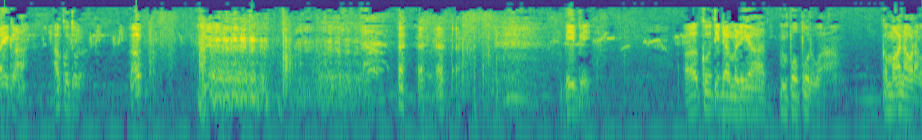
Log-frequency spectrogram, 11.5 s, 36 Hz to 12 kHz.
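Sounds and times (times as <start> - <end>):
speech: 0.0 - 7.6, 8.6 - 11.5
ridden horse neighing: 2.5 - 4.7
laughter: 2.5 - 6.9.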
